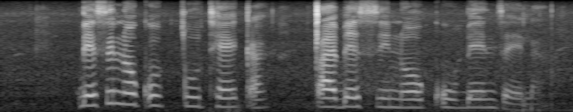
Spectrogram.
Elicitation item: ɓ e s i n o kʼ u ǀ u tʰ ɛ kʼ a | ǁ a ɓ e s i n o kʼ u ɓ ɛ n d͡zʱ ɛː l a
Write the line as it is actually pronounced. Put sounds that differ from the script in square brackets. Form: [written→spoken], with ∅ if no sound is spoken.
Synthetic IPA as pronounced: ɓ e s i n o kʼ u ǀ u tʰ ɛ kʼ a | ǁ a ɓ e s i n o kʼ u ɓ ɛ n d͡zʱ ɛː l a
